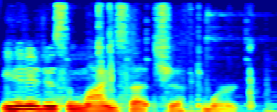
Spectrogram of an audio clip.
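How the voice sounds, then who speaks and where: A young woman with a cold, sounding nasal and raspy, giving earnest, encouraging relationship advice straight to the viewer. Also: mid-range voice, very animated, normal speed, mellow, soft background music. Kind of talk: direct-to-camera advice vlog.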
